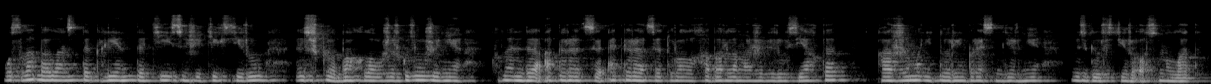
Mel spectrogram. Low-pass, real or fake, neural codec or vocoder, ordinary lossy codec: none; fake; vocoder, 22.05 kHz, 80 mel bands, HiFi-GAN; none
